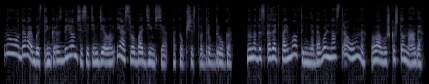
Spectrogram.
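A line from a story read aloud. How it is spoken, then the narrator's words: Respectful chuckle. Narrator (Russian): Гагарин уважительно хмыкнул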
